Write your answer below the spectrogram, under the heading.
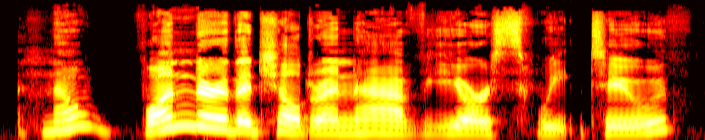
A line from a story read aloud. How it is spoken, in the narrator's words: she sighs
